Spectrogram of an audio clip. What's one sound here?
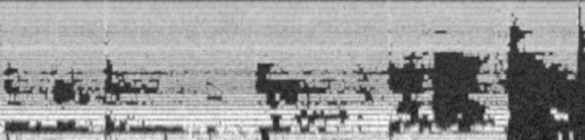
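A man strums an acoustic guitar through loudspeakers.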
